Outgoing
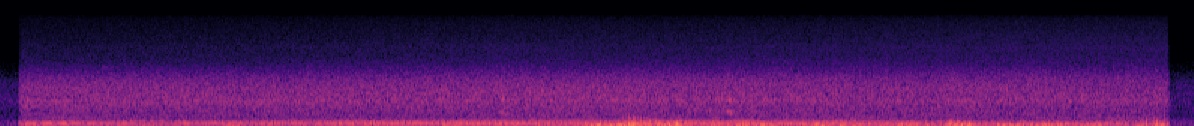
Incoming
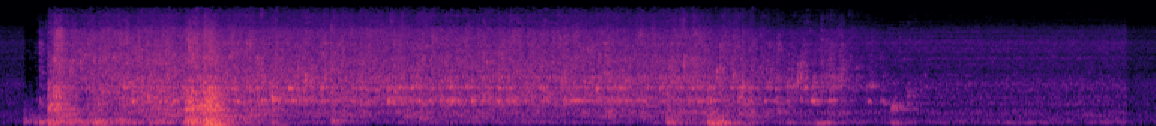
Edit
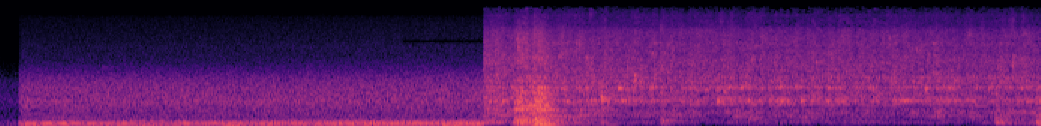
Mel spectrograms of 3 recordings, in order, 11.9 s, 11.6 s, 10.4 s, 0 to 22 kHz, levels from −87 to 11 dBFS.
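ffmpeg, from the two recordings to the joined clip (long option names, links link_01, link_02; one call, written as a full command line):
ffmpeg -i cue0.wav -i cue1.wav -filter_complex "[0:a]asettb=1/sr,asplit=3[link_01][link_02][link_03];[link_01]atrim=end=4.034[link_04];[link_02]atrim=start=4.03:end=4.84,asetpts=PTS-STARTPTS,afade=type=in:duration=0.004:curve=qsin,afade=type=out:start_time=0.806:duration=0.004:curve=qsin,bandreject=frequency=5700:width=7.7[link_05];[link_03]atrim=start=4.836[link_06];[link_04][link_05]acrossfade=duration=0.004:curve1=hsin:curve2=qsin[link_07];[link_07][link_06]acrossfade=duration=0.004:curve1=qsin:curve2=hsin,apad=whole_dur=10.41,atrim=end=10.41,atrim=end=4.842[link_08];[1:a]atrim=start=1.538:end=7.11[link_09];[link_08][link_09]acrossfade=duration=0.004:curve1=hsin:curve2=hsin" out.wav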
